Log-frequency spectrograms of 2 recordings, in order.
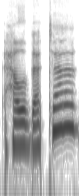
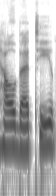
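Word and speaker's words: Helvete: don't know how it it's pronounced like helveta like helveta but I was saying helvetti like a backwoods [ __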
